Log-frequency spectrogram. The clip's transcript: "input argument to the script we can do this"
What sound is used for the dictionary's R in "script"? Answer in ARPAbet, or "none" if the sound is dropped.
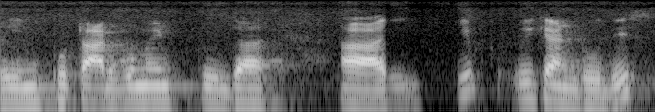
none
